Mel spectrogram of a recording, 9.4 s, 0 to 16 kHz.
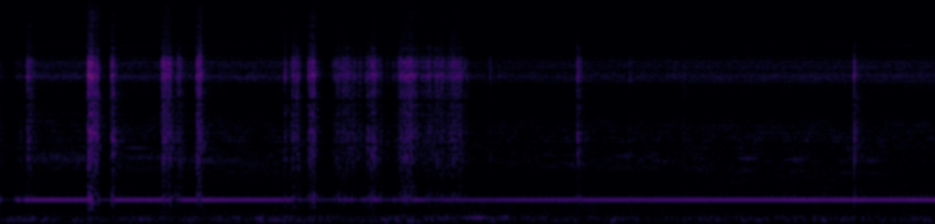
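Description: Steady test tone of about 400 Hz from the Pioneer SX-1250's AM tuner, which is receiving a modulated test signal during alignment. A run of crackles and clicks comes through in the first few seconds while the trimmer capacitor is turned, with a couple of lone clicks later.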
